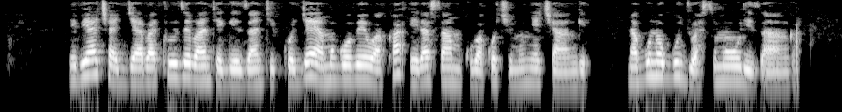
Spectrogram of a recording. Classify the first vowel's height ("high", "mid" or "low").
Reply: mid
